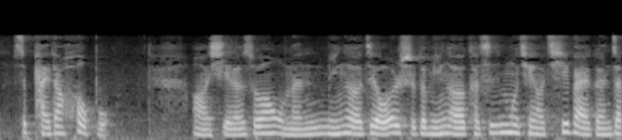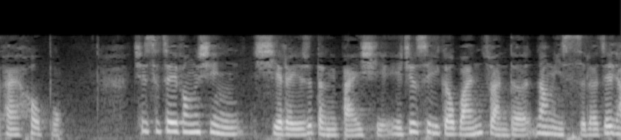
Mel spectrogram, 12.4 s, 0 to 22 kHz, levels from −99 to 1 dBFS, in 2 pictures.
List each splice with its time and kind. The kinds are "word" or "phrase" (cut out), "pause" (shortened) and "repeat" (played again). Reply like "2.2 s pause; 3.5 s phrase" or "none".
none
